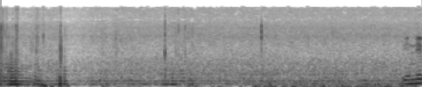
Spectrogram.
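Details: Honey bees at a large wild nest in a palm-garden tree, a low buzzing hum with louder close passes at the start and end, plus a few sharp clicks.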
